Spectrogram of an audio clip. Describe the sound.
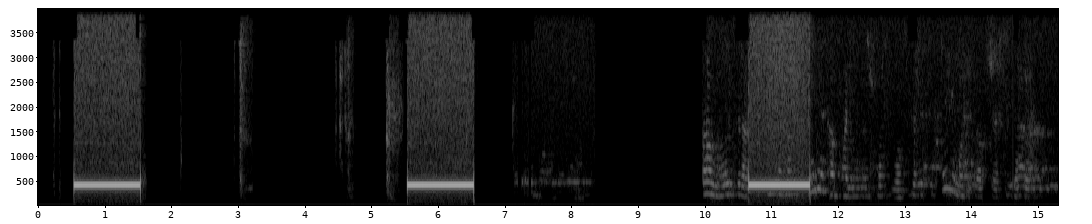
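Telephone tones sound while a call is being connected: three long, steady single-pitch beeps spaced about five seconds apart, with quiet gaps between. Voices follow the last tone.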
